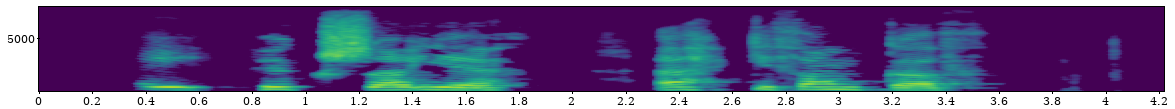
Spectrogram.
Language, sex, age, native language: Icelandic, male, 10, Icelandic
